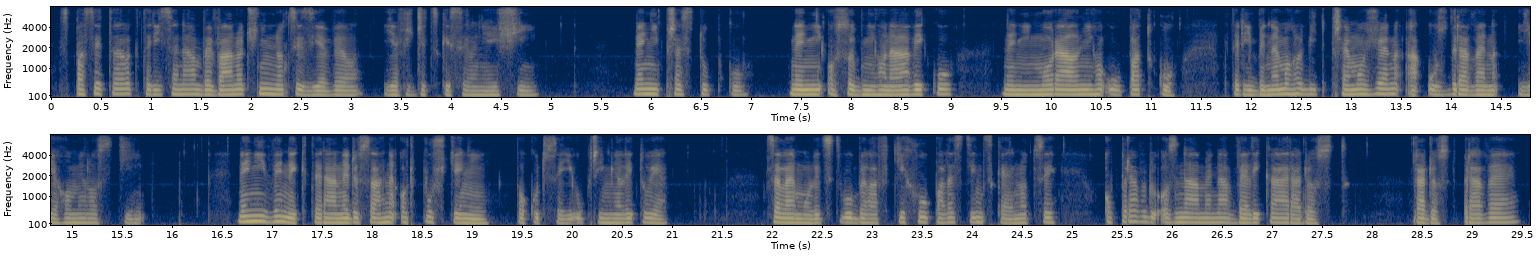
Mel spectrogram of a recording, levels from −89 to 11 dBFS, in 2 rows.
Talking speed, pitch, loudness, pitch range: 105 wpm, 145 Hz, -25 LUFS, 140-155 Hz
